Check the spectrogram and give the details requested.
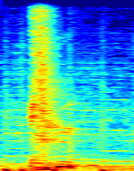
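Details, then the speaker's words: Woman sneezing in the background over steady game music: a single sharp, hissing burst; sneeze. "can hear some sneezing over there again that's my girlfriend bless you"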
